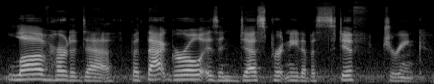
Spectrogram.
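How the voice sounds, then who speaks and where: A woman acts out a feisty space station resident in a science fiction audio drama. Her voice is bright and punchy, and she teases with sassy, bantering delivery. Faint background ambience runs behind her. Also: medium pitch, normal speed, a little hiss or hum, natural voice. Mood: playfully blunt.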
